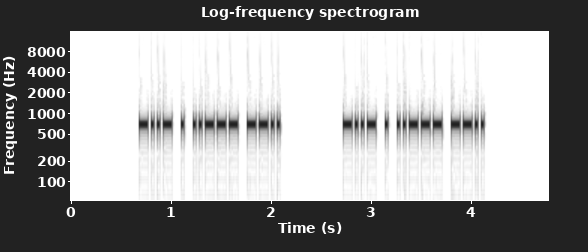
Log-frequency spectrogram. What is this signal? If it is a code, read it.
Morse code, heard as a keyed tone, about 40 wpm, 700 Hz. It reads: XE2Z XE2Z
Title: DXCC-100 Call Signs - 4 Characters - Repeated 2x - 40wpm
